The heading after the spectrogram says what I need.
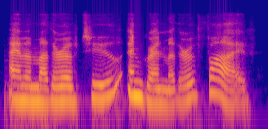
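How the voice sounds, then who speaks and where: A woman at a very slow pace, on a very clean recording with a silent background. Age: 70s. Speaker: essay writer reading her own essay. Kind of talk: reading aloud.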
